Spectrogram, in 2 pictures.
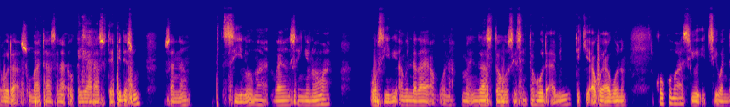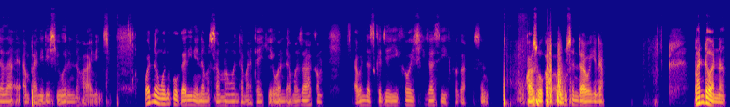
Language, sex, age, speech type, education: Hausa, male, 15-29, spontaneous, tertiary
